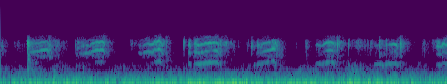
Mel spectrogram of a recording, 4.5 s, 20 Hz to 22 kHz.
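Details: Iberian magpies, a group recorded 03-10-20, repeat clear, slightly wavering nasal calls about twice per second, each with a rasping edge, over a low rumbling background.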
